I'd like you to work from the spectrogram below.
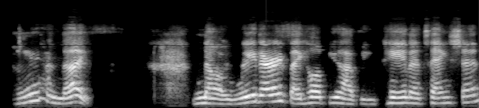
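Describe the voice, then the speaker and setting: Talking very slowly, a woman holds a medium pitch that varies in an ordinary way. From Barbados. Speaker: children's show host. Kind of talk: interview.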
